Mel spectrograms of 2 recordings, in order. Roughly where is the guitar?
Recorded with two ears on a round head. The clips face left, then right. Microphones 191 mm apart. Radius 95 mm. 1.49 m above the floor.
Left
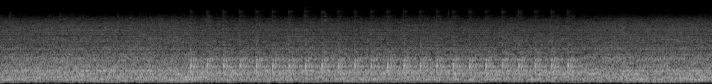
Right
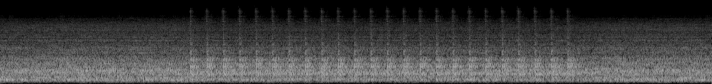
No guitar in this recording.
